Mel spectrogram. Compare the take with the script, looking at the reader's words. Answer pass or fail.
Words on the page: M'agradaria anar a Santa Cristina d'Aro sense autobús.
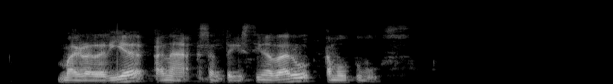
fail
